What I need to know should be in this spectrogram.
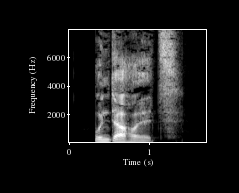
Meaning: underbrush, underwood, undergrowth
- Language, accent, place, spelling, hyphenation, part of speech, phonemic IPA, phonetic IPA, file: German, Germany, Berlin, Unterholz, Un‧ter‧holz, noun, /ˈʊntəʁˌhɔlts/, [ˈʔʊntɐˌhɔlts], De-Unterholz.ogg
